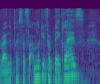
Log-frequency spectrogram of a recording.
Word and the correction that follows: Biggles: Obviously mispronounced. Oh, he means Biggles.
